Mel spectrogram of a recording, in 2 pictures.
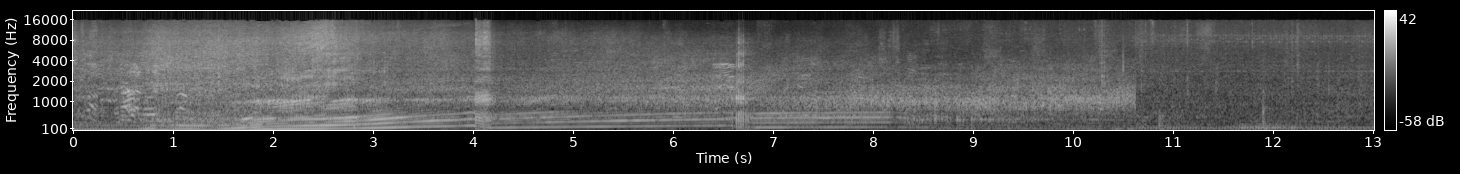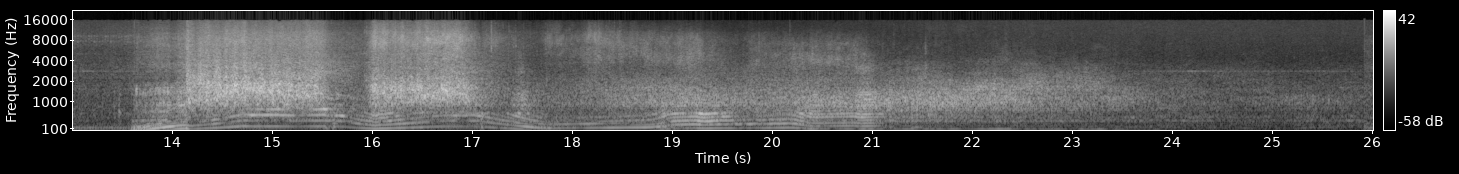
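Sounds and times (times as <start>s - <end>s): sports car engine revving: 0.0s - 10.6s, 13.5s - 21.5s.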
